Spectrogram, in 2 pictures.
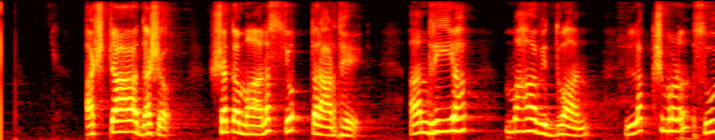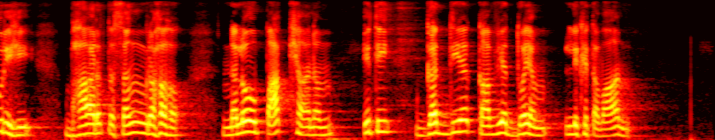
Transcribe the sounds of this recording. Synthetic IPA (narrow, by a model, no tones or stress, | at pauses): ɐʂʈaːd̪ɐʃɐ | ʃɐt̪ɐmaːnɐsjoːt̪ːɐɾaːɾd̪ʱeː | aːnd̪ʱɾiːjɐɦɐ | mɐɦaːʋid̪ʋaːn | lɐkʂmɐɳɐsuːɾiɦi | bʱaːɾɐt̪ɐsɐŋɡɾɐɦɐɦɐ | nɐloːpaːkʰjaːnɐm | it̪i | ɡɐd̪jɐkɐʋjɐd̪ʋɐjɐm | likʰit̪ɐʋaːn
